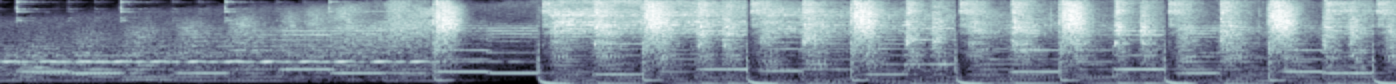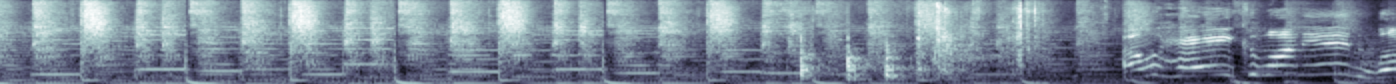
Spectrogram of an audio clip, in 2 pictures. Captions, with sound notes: (upbeat music) (door knocking) - Oh, hey! Come on in!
